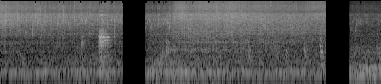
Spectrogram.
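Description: Chopped onion fries in hot oil in a pot for chicken curry, a steady close sizzle with faint stirring clinks, running throughout apart from two brief gaps of silence.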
